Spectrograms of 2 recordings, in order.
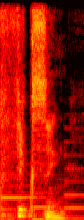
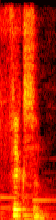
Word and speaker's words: fixing: of speaking it's not fixing it's pronounced fixen with no G on the end uh when you're fixing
